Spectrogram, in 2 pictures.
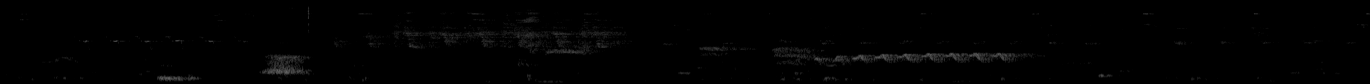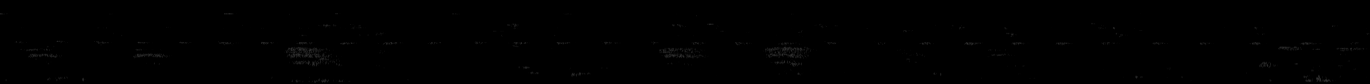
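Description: Faint bird chirping: an even series of short, high chirps repeating a few times a second, with a short fast trill about a third of the way in.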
